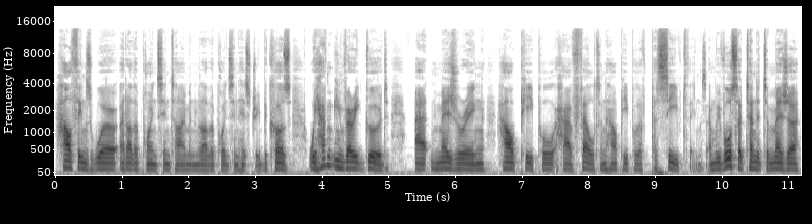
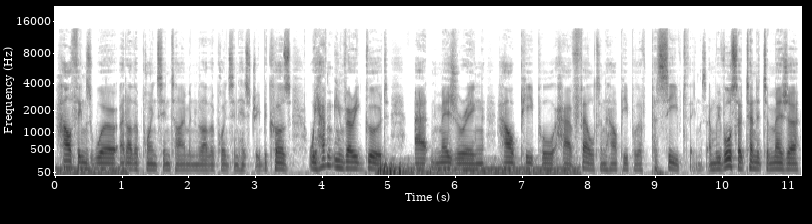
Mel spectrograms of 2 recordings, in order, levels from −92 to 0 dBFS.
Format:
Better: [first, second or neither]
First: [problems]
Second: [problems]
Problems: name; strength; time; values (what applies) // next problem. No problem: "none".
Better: first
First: none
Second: low rumble; faint; throughout; 20 dB below the speech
